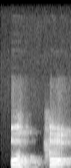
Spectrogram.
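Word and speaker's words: 夫: Nah, suami dibacanya otto, double ya minasang, otto.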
